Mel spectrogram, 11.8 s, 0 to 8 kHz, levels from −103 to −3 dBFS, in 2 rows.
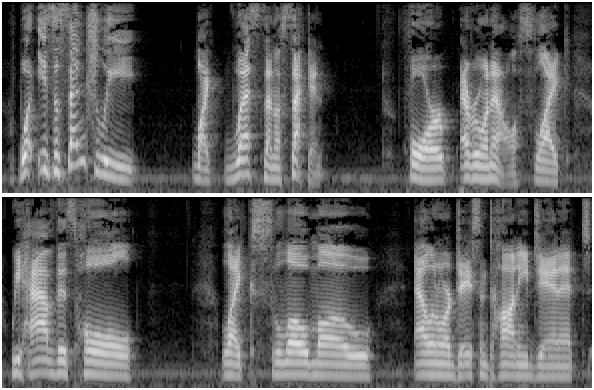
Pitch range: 130-160 Hz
